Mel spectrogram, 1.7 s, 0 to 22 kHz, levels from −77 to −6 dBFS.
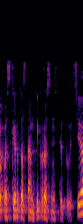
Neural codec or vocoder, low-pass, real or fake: none; 7.2 kHz; real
